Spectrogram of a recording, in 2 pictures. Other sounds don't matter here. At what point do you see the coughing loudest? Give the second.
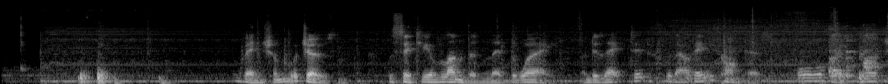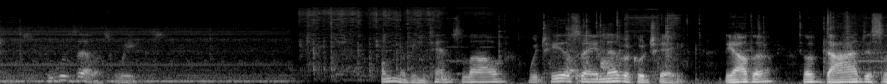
1 s.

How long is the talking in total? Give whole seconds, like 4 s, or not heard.
13 s.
